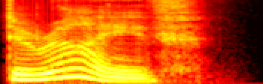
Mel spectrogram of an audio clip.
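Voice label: "derive", English, British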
